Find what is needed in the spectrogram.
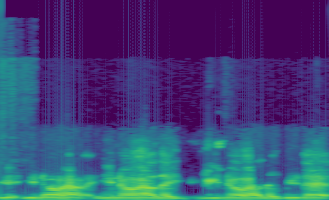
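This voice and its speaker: Ordinary pitch variation marks this man's fairly high voice. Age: 40s. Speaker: panelist in live chat stream. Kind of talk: casual chat. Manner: halting.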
